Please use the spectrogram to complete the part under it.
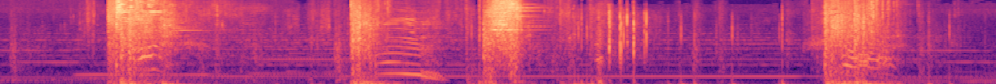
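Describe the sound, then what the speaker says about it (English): A sword stabbing an NPC in Blade and Sorcery, with several loud heavy thuds and cracking impacts in bursts, including a snapping crunch as the neck breaks, amid faint ambient game sounds. "you can hear his neck break as I push the sword in"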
